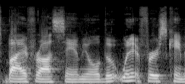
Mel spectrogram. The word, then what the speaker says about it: Bifrost: to one-up it with bio-freeze i was so confident in the pronunciation too like i didn't even second-guess it it just oh this is so awful yeah it's bifrost samuel when it first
